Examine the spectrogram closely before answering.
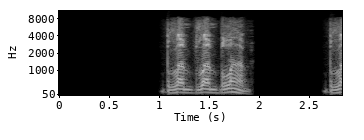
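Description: A woman exclaims in a flat, computer-like voice.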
